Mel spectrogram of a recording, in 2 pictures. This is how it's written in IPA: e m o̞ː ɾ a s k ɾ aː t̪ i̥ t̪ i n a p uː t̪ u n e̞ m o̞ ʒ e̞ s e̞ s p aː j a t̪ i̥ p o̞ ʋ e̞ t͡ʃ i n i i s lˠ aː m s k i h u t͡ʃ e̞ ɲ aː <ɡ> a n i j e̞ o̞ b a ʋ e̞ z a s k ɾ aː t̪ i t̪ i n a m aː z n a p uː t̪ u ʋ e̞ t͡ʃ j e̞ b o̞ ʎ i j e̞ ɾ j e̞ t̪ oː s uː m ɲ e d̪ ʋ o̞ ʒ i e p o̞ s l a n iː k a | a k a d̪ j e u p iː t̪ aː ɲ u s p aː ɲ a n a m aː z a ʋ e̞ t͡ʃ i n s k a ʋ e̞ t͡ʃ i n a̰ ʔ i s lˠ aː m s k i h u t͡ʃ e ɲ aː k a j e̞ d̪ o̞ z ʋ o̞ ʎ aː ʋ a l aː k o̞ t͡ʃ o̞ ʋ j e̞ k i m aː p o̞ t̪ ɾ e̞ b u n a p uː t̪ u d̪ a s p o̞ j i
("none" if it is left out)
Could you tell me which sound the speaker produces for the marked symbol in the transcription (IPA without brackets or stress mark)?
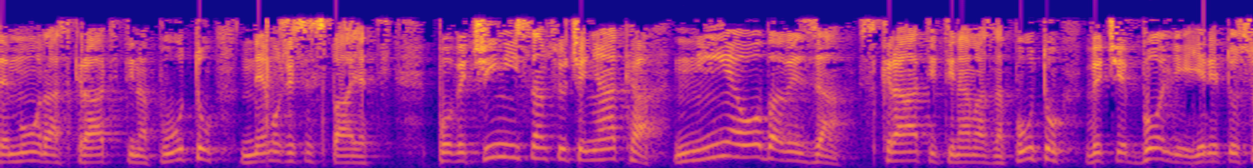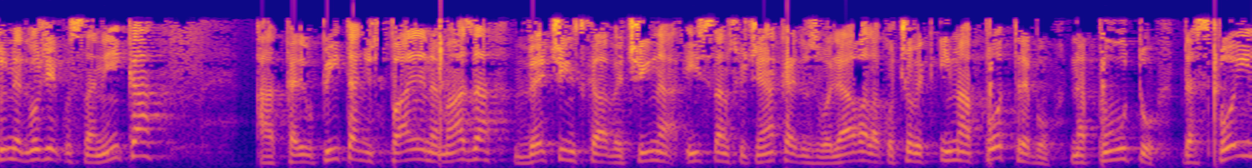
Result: k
